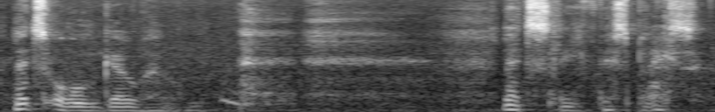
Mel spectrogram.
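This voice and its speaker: Forgiving husband, lowish voice, unhurried soothing delivery, period radio drama. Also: male voice, crowd noise. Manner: gentle, soothing, earnest. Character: tender, forgiving husband, humble and gently reassuring.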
